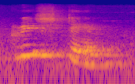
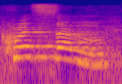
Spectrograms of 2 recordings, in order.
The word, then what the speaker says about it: christen: Christian. It'll be christen.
